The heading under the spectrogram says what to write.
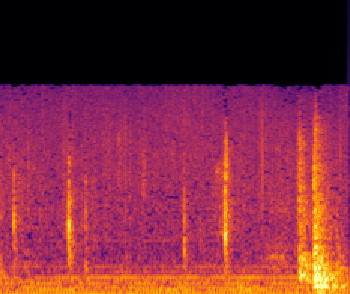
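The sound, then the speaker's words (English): A few light knocks and creaks, then a heavier thud near the end as a door is shut. No one speaks. “Quit drinking that stuff and close that door.”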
